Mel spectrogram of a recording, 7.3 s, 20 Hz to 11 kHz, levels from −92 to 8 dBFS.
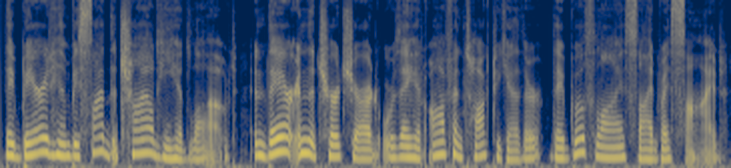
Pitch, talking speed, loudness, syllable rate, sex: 185 Hz, 215 wpm, -19 LUFS, 5.3 syllables/s, female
